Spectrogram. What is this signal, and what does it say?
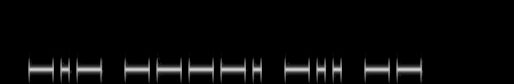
Morse code, heard as a keyed tone, about 15 wpm, 700 Hz. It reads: K9DM
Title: USA Call Signs - 4 Characters - Repeated 3x - 15wpm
